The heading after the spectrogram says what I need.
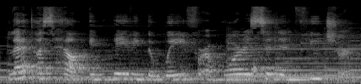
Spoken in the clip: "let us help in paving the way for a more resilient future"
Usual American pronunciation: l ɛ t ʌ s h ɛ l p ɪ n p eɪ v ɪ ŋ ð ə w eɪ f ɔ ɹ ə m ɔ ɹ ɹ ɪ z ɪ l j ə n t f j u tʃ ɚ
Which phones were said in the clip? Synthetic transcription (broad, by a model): l ɛ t ʌ s h ɛ l p ɪ n p eɪ v ɪ ŋ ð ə w eɪ f ɔ ɹ ə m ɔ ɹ ɹ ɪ s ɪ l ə n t f j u tʃ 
